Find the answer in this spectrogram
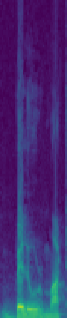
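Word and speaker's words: Belur Math: And if you Google it, Belur Mutt, Mutt means monastery. It's spelled the same way as math, M-A-T-H.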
